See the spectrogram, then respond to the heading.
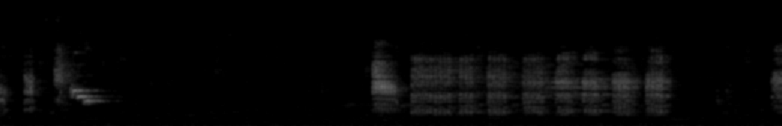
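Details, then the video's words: Sirtu in full song, used as a lure to stir other sirtu into singing: two bright chirps, a pause, then a rapid run of buzzy, rattling notes at even pitch, and a final chirp. The background is quiet. "Burung sirtu gacor Variasi Isian Siulan Paling Mewah!"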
